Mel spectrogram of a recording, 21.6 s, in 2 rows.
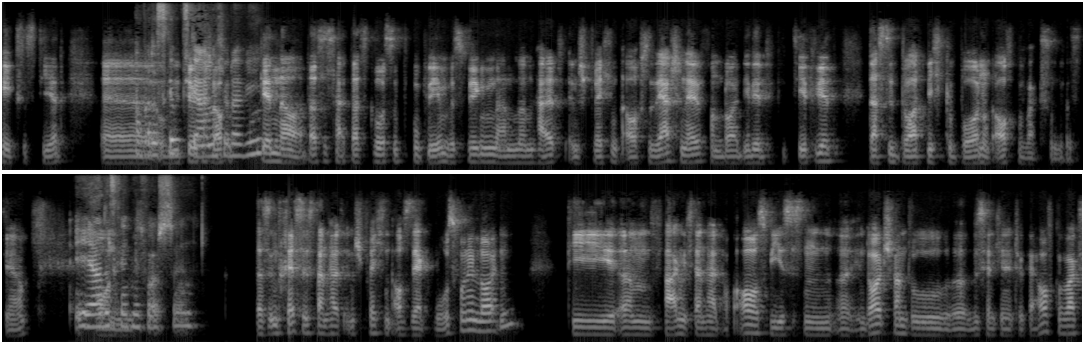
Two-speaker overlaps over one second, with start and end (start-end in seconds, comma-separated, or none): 1.3-2.7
